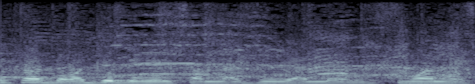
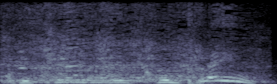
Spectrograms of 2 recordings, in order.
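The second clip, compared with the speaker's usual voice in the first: ordinary talk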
